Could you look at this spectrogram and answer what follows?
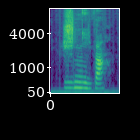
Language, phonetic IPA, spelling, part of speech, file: Polish, [ˈʒʲɲiva], żniwa, noun, Pl-żniwa.ogg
